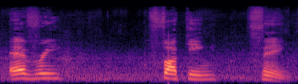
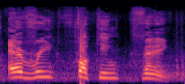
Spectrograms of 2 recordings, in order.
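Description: First: "Every fucking thing" slow, word by word, pauses between; slow emphatic repeat. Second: "every fucking thing" punched out angrily; emphatic anger. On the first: Disappointed voter repeating "Every fucking thing", slow and spaced out. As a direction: separate "Every", "fucking", "thing" with weary weight. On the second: Voter accusing president of backpedaling, "every fucking thing" punched angrily. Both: Real, not acted.

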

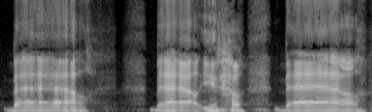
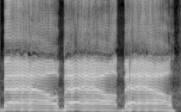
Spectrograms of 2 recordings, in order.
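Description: First: Mock pleading moan; drawn-out acted calling. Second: High, loud repeated chant; loud mock crowd cry; acted shouting. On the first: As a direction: stretch the name out like a weary chant. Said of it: "so now they're like". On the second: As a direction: shout it like worshippers calling their god. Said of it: "they're shouting".

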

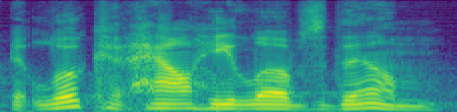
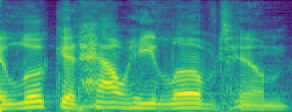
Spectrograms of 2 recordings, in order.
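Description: First: "look at how he loves them" said slowly and softly, leaning on "look"; slow down and press the corrected reading; slow, soft correction. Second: Said in the usual way. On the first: Shown as a demonstration. Pastor correcting how the crowd read Jesus's tears, slow and soft. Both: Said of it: "That's not what he's crying over".

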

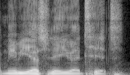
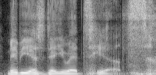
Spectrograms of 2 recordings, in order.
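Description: First: Creepy voice. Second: Low creepy delivery. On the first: Real, not acted. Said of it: "I don't know why my voice did that". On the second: Shown as a demonstration. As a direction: say it like a lurking creep. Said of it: "That's my creepy voice".

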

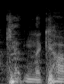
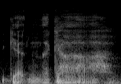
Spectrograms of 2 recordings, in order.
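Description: First: Lighter dad voice. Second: Much lower, slow, menacing Boston growl; Darth Vader dad. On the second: Dad summoning kids on Saturday morning, low slow menace. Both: Retold or imitated. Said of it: "like Darth Vader with a Boston accent".

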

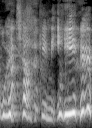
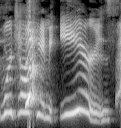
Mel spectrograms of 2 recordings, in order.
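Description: First: Slow, louder attempt at Australian that comes out New York; mock Australian accent gone wrong; botched Australian accent. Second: Slow and much louder, every word weighted; slow, loud shock build; dramatic emphasis. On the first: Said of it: "That's New York". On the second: Acted. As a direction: hammer it home like a tabloid teaser. Dramatic build-up of gross details.

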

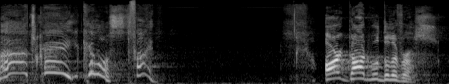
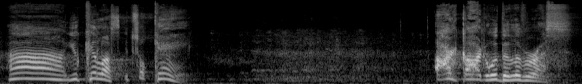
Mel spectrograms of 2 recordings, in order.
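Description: First: Much higher, airy and nonchalant; melodramatic falsetto. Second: A lightly voiced breezy shrug of a reply; melodramatic calm. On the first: Retold or imitated. Three men breezily answering the furious king, hammed-up falsetto. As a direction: squeak out a carefree shrug at death. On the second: Three men answering the king's threat, lightly melodramatic. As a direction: toss off death like it's nothing, a touch higher. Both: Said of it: "their response to him is so melodramatic".

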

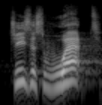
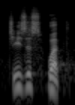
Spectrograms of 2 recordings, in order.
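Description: First: "Jesus wept" drawn out slowly, full-voiced, with weight on "wept"; emphatic verse quote. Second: Quiet, matter-of-fact delivery, much softer; understated verse quote. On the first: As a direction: stretch "wept" long for profound weight. Same verse repeated as profound. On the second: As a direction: say it softly and simply. Shortest verse, first said simply. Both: Shown as a demonstration.

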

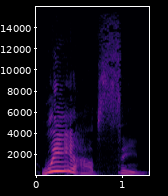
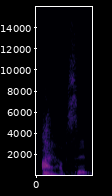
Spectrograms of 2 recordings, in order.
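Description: First: "We have sinned" much louder and slow, each word weighted; loud slow confession. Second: Much softer, hushed admission; quiet confession. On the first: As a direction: proclaim "We have sinned" slowly and loudly. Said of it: "comes before God ... and says". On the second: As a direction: confess it almost under your breath. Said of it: "sit before God and say". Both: Pretend.

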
